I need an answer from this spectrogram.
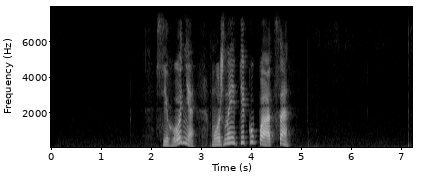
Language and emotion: Russian, positive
